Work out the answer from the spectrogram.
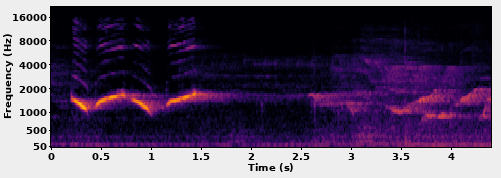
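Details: Masked laughingthrush singing, used as a lure to prompt birds to sing; three loud swooping whistles in the first second and a half, then quieter distant whistling over low noise.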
